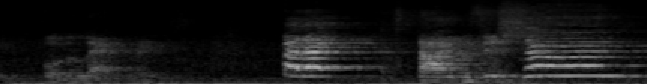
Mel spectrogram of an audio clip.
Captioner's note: enthusiastic shouting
